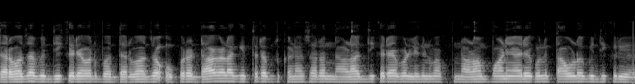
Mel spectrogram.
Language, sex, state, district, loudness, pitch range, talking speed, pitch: Rajasthani, male, Rajasthan, Nagaur, -17 LUFS, 125-130 Hz, 285 wpm, 130 Hz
